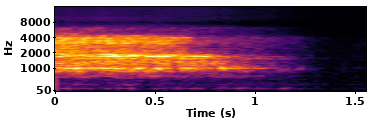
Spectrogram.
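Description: A single slow, audible exhale during a forward-folding yoga pose, breathy and close, fading out gently after about a second with no talking.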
